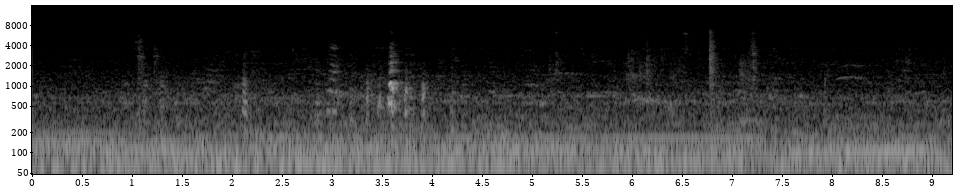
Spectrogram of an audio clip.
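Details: Chickens inspecting fresh coops make sparse, short clucks and chips spread across several seconds, with one sharper knock, beneath a continuous low-pitched hum.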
